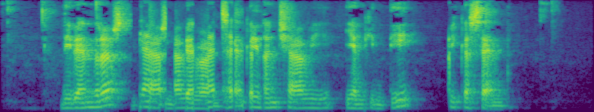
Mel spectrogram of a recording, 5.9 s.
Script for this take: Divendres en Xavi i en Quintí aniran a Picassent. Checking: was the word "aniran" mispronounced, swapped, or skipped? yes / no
yes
